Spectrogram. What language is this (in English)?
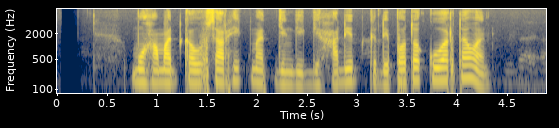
Sundanese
